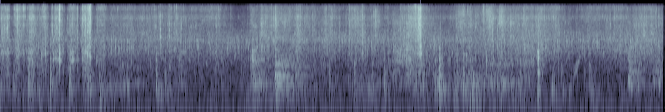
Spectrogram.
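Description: Cleaver chopping bundled green vegetable stalks on a round wooden chopping block: irregular sharp knocks of the blade through the stems into the wood, with leaves rustling as they are handled between strikes.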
